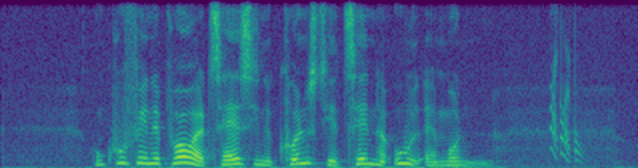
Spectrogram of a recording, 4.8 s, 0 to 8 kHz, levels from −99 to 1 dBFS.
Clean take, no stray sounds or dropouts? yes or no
no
